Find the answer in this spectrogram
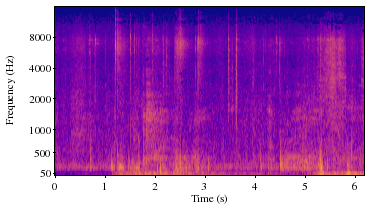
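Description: Via ferrata climbing noises: irregular sharp clicks and knocks of lanyard carabiners and boots against iron rungs and rock, mixed with scraping and rustling. The loudest knocks come near the end.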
